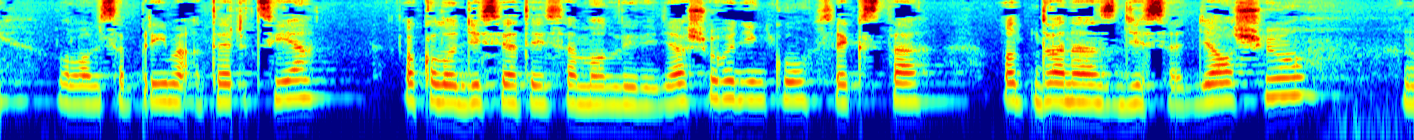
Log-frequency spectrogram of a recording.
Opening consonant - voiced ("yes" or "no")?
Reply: yes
